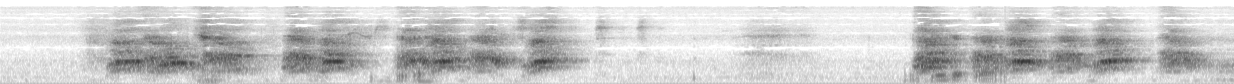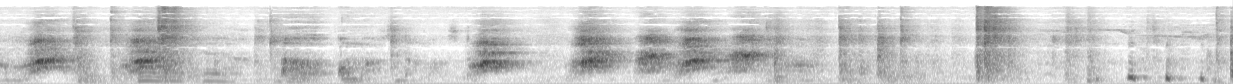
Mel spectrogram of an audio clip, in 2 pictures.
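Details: Female Great Pyrenees puppy indoors at home, learning to open a door, gives short, harsh barks in quick bursts about twice a second, a brief pause, then another run of barks, with a person's voice now and then.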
